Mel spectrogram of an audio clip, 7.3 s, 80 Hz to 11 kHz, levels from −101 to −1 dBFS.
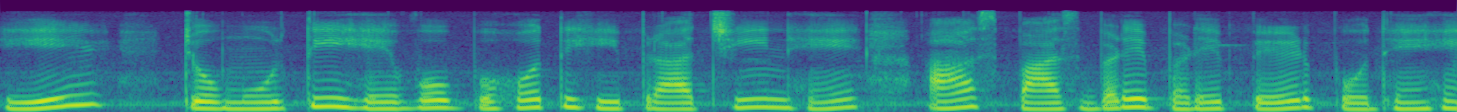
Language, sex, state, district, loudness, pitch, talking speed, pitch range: Hindi, female, Goa, North and South Goa, -16 LUFS, 200 Hz, 130 wpm, 185-225 Hz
